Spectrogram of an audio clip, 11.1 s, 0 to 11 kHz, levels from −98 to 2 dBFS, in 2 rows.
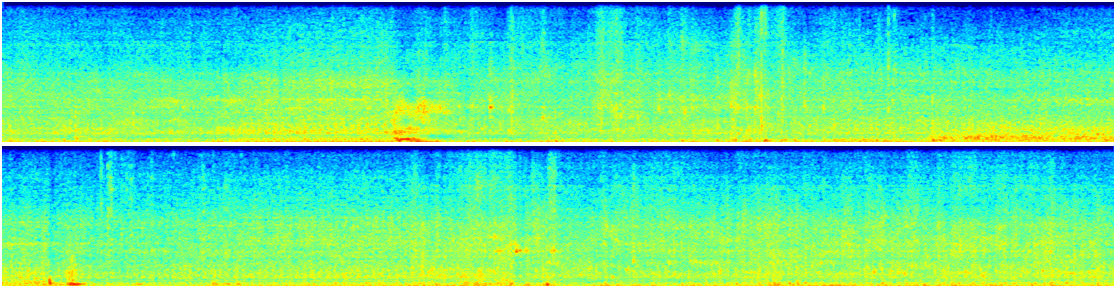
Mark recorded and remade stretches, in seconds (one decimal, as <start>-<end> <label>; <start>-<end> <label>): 0.0-1.2 remade; 1.2-1.9 recorded; 1.9-4.2 remade; 4.2-7.6 recorded; 7.6-11.1 remade

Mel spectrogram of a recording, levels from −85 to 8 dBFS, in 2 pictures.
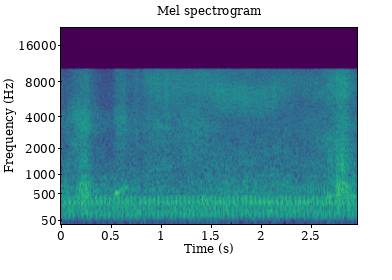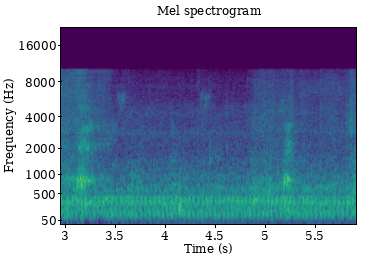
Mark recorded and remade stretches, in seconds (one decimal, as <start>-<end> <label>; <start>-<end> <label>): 0.0-3.0 recorded; 3.0-3.6 remade; 3.6-5.9 recorded

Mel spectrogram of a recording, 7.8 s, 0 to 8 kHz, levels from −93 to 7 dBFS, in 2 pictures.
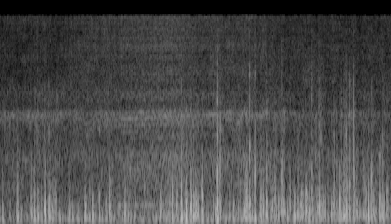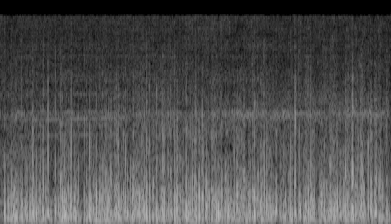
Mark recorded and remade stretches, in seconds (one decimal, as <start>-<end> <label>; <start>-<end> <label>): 0.0-1.2 remade; 1.2-2.2 recorded; 2.2-4.1 remade; 4.1-5.2 recorded; 5.2-7.8 remade

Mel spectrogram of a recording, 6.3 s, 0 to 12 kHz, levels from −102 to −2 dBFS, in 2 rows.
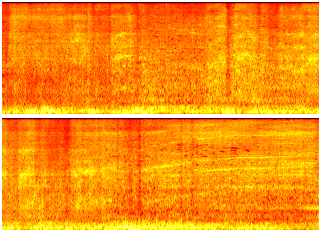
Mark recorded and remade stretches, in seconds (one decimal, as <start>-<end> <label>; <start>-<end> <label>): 0.0-1.1 remade; 1.1-2.9 recorded; 2.9-4.2 remade; 4.2-6.3 recorded

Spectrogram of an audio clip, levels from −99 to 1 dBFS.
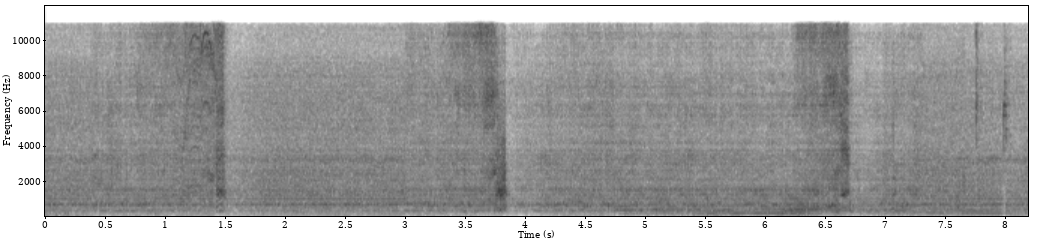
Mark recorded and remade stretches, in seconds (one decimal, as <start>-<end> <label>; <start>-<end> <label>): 0.0-0.4 recorded; 0.4-1.1 remade; 1.1-3.0 recorded; 3.0-7.3 remade; 7.3-8.2 recorded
